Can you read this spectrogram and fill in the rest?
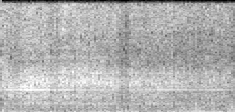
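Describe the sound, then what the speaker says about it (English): A distant Embraer Phenom business jet inbound to Naples gives a steady, loud broadband roar that holds without a break throughout. "Got an Embraer Phenom inbound for Naples."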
